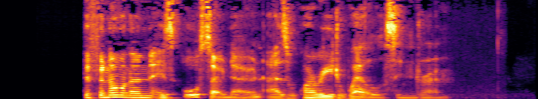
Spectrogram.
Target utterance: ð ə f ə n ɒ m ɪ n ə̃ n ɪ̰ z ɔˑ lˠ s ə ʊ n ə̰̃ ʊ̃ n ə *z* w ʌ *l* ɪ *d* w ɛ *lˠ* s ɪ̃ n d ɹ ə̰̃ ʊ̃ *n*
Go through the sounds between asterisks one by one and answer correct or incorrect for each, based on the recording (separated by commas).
correct, incorrect, correct, correct, incorrect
